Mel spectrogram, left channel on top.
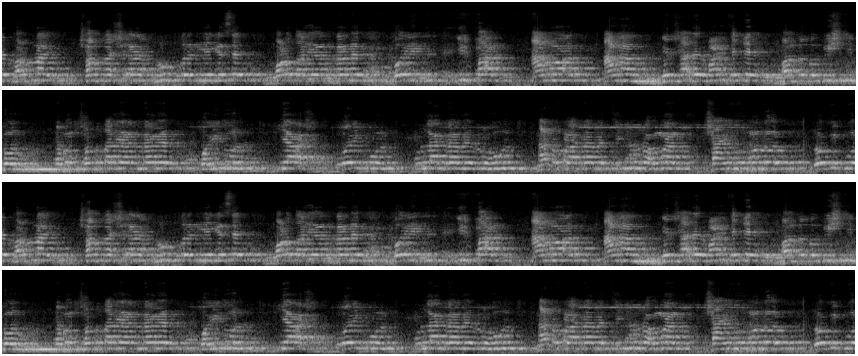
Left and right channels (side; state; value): both; identical; correlation 1.00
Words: ঘটনায় সন্ত্রাসীরা লুট করে নিয়ে গেছে বড়তালিয়ান গ্রামের গরিব ইরফান, আনোয়ার, আনাদ এরশাদের বাড়ি থেকে অন্তত 20টি গরু এবং ছোটতালিয়ান গ্রামের শহীদুল, ইয়াস, তরিকুল, উল্লাহ গ্রামের রুহুল, নাটকলা গ্রামের জিল্লুর রহমান, শাহিদুল মন্ডল,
